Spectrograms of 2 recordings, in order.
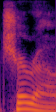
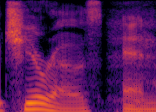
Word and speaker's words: churro: in Florida and he does not know how to pronounce the word churro and he calls them cheros and so we made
